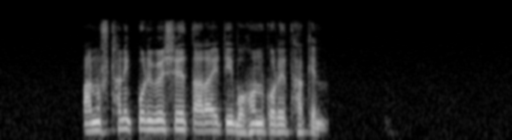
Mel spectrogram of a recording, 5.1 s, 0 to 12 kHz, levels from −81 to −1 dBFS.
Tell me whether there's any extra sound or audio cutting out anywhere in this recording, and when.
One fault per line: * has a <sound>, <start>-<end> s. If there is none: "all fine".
all fine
